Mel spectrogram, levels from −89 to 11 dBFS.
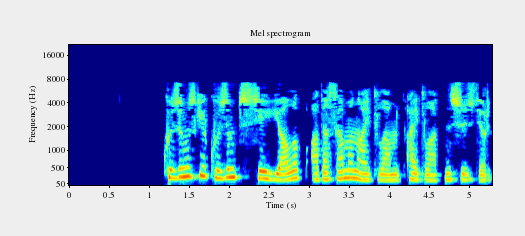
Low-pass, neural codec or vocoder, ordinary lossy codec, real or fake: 7.2 kHz; none; MP3, 32 kbps; real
